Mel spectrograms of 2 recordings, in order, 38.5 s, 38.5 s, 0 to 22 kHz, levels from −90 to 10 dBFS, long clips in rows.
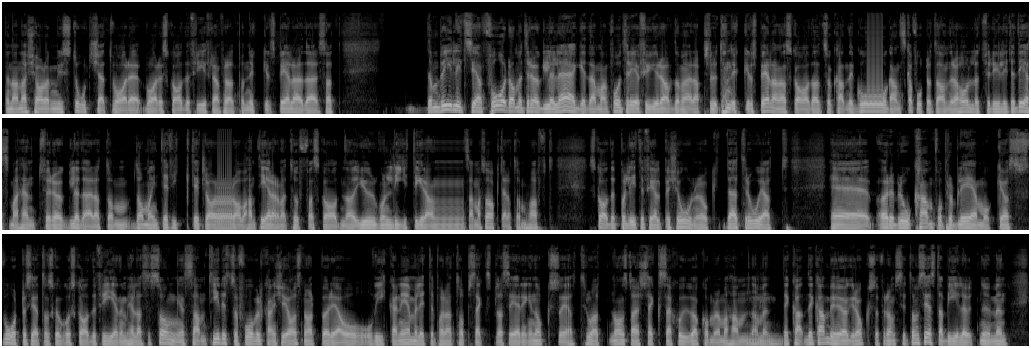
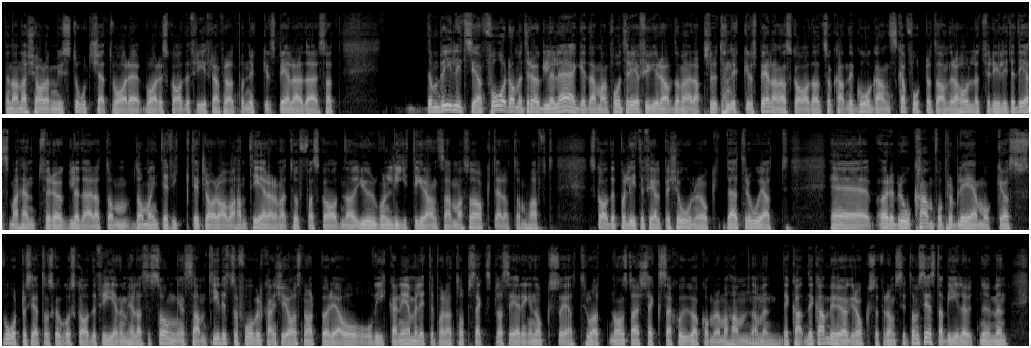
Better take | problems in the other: second | audio freezing; at 11 s, at 16 s and at 18 s

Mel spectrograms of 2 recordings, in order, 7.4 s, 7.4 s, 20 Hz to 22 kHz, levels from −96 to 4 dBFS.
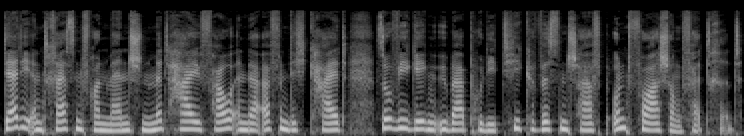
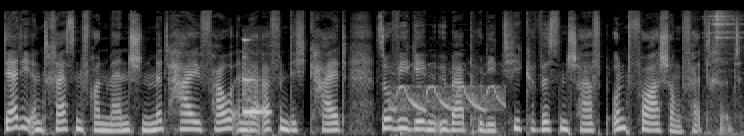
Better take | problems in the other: first | doorbell; loud; at 2.5 s; peak 3 dB above the speech // siren; noticeable; from 4 to 5 s; peak 7 dB below the speech // jangling keys; noticeable; at 7 s; peak 5 dB below the speech

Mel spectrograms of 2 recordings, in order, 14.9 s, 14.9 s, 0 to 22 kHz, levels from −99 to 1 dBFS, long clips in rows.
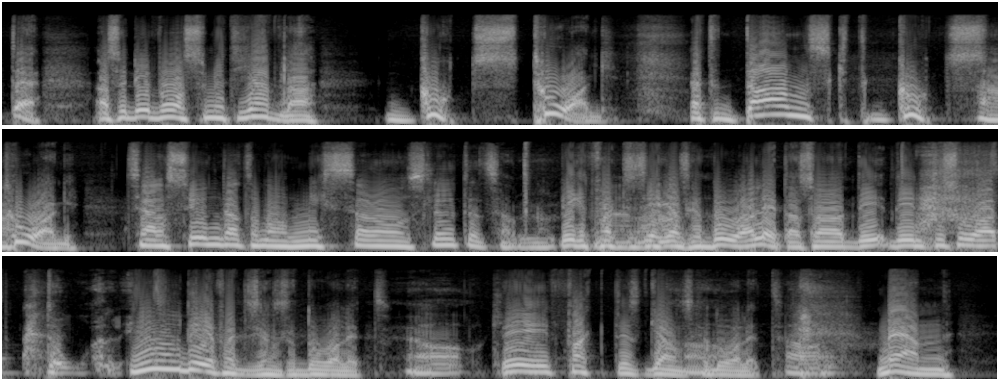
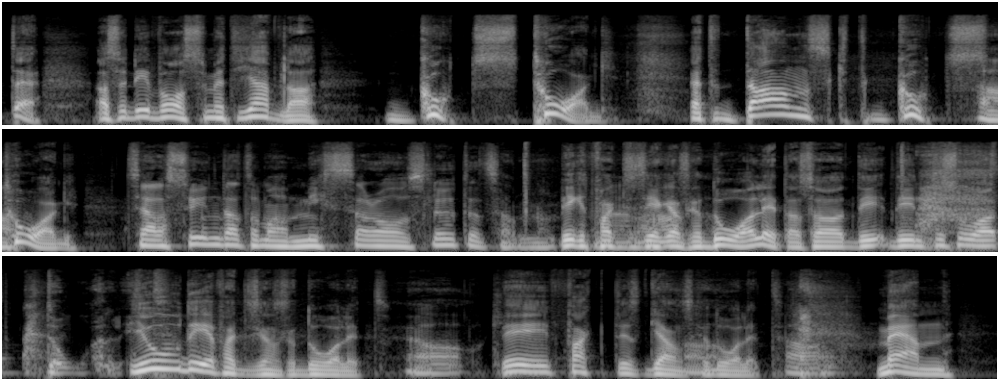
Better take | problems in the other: second | distortion; heavy; 7 dB below the speech

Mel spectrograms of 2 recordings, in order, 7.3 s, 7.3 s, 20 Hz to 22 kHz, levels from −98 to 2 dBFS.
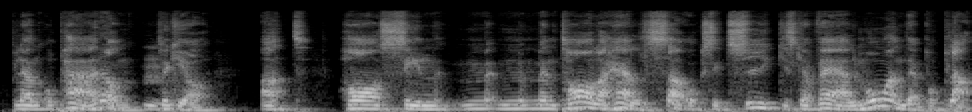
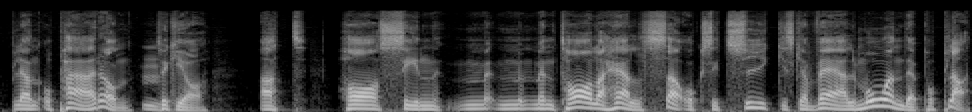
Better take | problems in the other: second | off-mic speech; far // room echo; very slight; dies away in 0.3 s

